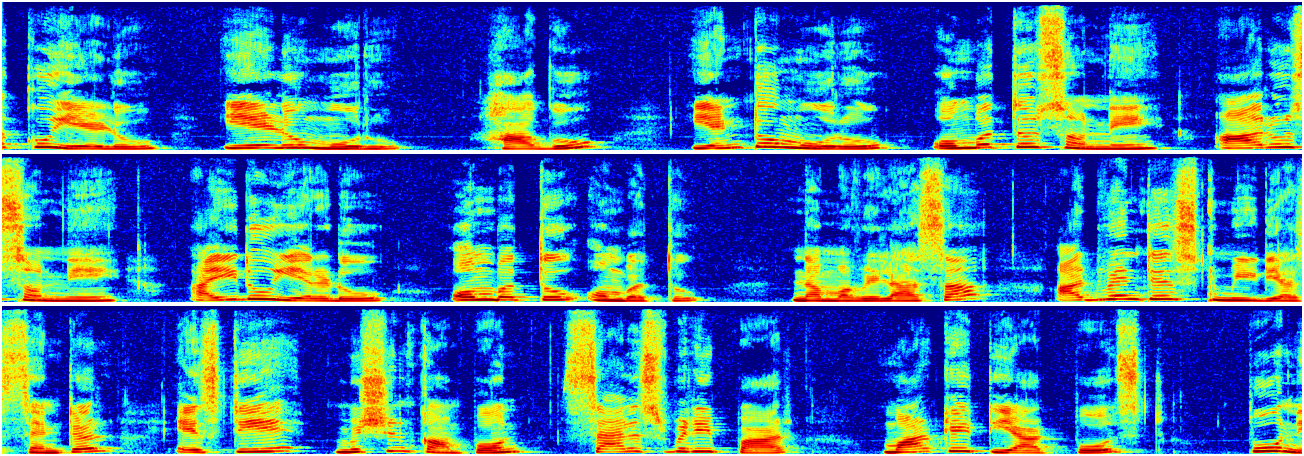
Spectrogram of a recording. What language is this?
Kannada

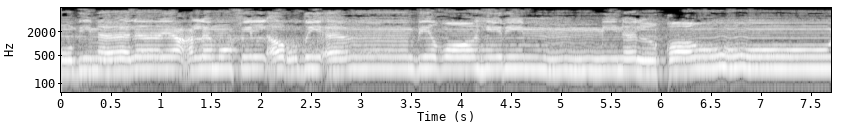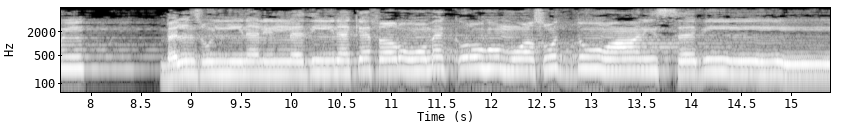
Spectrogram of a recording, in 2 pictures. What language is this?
Arabic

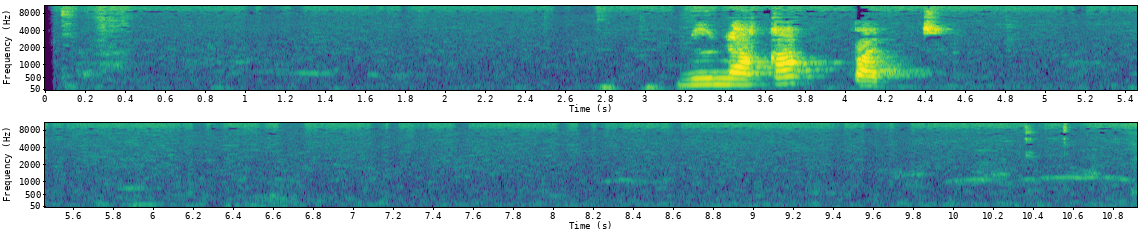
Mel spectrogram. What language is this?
Inupiaq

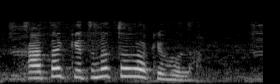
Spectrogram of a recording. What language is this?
Bhojpuri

